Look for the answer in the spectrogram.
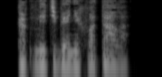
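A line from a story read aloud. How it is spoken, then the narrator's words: Sigh. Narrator (Russian): вздохнула Люси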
